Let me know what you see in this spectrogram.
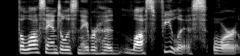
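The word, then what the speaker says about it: Los Feliz: the Los Angeles neighborhood Los felis or Los felis comes to mind while the early settlers to the neighborhood spoke Spanish most La locals Now Pronounce loss with a short o and felis as rhyming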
